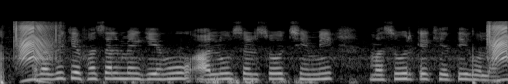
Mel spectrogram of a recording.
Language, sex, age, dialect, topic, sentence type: Bhojpuri, female, 18-24, Northern, agriculture, statement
